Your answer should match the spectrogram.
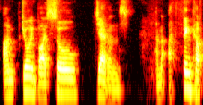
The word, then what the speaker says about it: Jeavons: moment ago so it's I'm joined by Saul jevans and I think I've pronounced it I've got a thumbs up on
